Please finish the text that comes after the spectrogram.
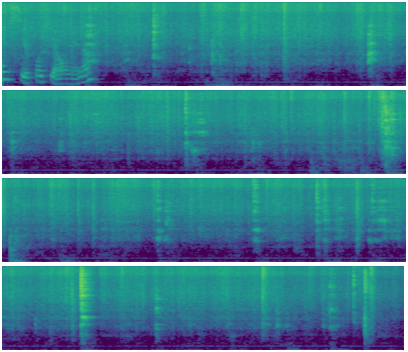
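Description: Omena (silver fish) frying in a pan with green pepper in Kenyan home cooking, a steady crackling sizzle with intermittent stirring scrapes throughout, close and moderately loud, no talking.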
